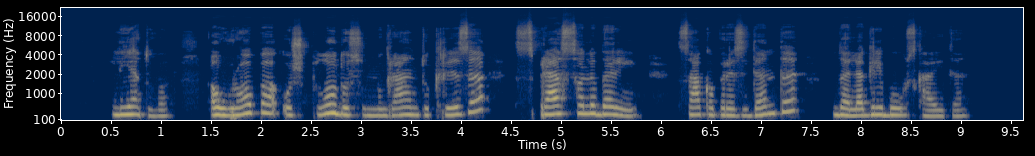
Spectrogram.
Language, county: Lithuanian, Vilnius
